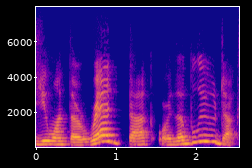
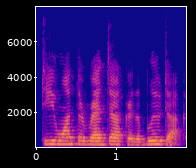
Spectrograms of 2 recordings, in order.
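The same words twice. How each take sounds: First: The color words get strong vocal emphasis. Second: The color words get no extra emphasis. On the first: "vocal emphasis is a part of it too, of highlighting whatever feature" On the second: "I didn't just say"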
